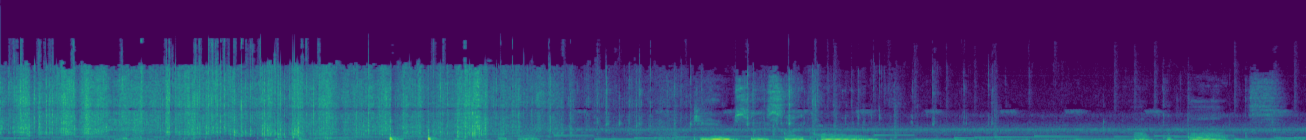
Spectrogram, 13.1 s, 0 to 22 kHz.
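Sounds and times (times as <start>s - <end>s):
bubble wrap snapping: 0.0s - 10.4s
bubble wrap crinkling: 0.0s - 11.3s.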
